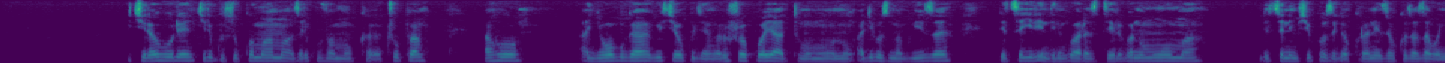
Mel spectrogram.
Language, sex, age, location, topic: Kinyarwanda, male, 25-35, Huye, health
